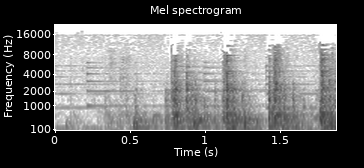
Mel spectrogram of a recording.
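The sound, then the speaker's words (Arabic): Knocking on a door: four solid knocks in an even, unhurried rhythm, each a dull, hollow thud, with no voices. “ها؟ من الطارق؟ أنا عمك يا عبد الله، افتح الباب.”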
